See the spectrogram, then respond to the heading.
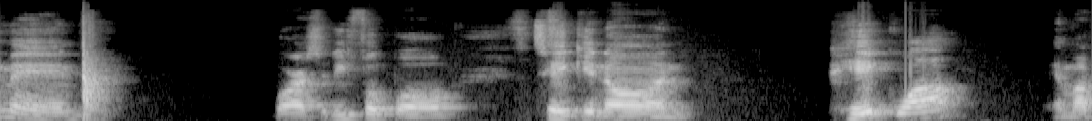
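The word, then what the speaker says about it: Pequea: So, next we got Delo Christian, first year varsity football, 11 man varsity football taking on Pekqua. Am I pronouncing that right? PUA.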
